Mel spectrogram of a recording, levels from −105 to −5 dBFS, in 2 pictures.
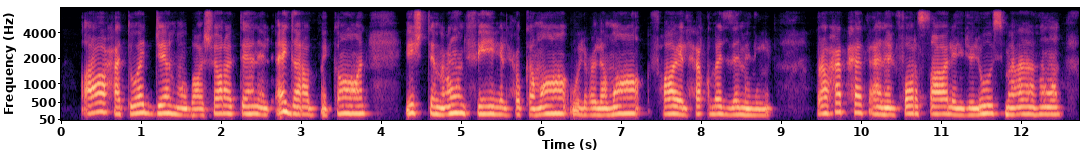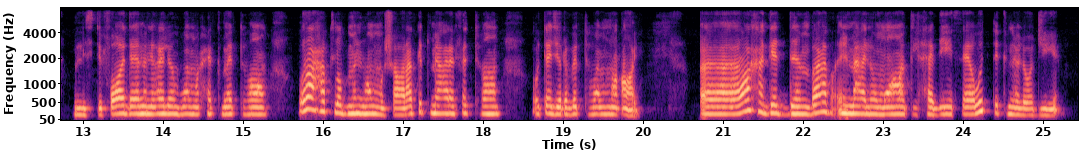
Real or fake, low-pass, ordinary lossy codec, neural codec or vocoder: fake; 7.2 kHz; none; codec, 24 kHz, 3 kbps, HILCodec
